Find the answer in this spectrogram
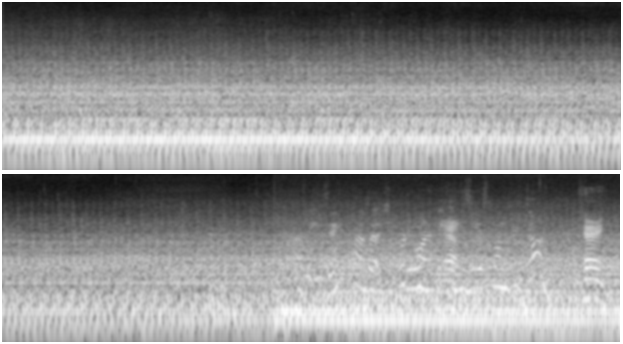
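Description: A narrowboat's engine running steadily with a low hum, getting louder about three-quarters of the way in as it is given more throttle; voices talk over it near the end.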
